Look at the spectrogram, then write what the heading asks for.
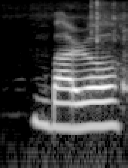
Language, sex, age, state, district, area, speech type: Assamese, female, 18-30, Assam, Kamrup Metropolitan, rural, spontaneous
